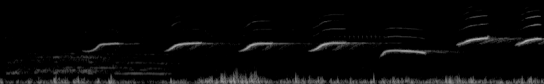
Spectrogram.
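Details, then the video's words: Wild song of a campo troupial: faint soft notes, then a series of clear, upslurred and downslurred whistles repeated about twice a second, with low rustling noise underneath. "CORRUPIÃO CANTO SELVAGEM"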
